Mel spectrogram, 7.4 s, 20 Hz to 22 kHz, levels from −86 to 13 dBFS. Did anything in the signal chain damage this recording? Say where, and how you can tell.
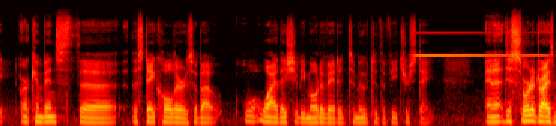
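Yes, from 5.42 s to the end there's a feedback whistle at 4.3 kHz, about 10 dB under the speech and swelling and fading slowly. It's likely an analogue speaker-to-mic loop hovering at the edge of feedback.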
